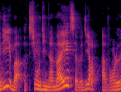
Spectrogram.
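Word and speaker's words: 名前: Ce mot, on aimerait bien le prononcer maezen en lecture sino-japonaise. Mais non, on va le prononcer namae. Ah merde, tout namae. En lecture purement japonaise.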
